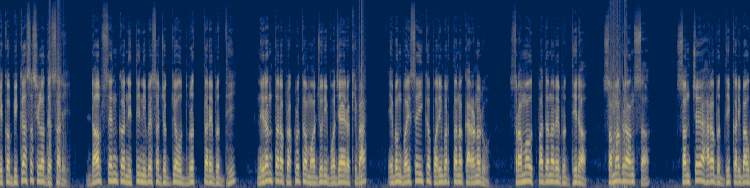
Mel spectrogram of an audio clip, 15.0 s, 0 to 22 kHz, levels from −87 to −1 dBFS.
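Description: A processor too busy to finish its very short audio buffers on time (the texture points to buffers under a millisecond) drops dozens in a row, each leaving a hard-edged gap of silence. This processor overload crackle sounds like gritty tearing over the speech from 0.92 to 1.56 s, again from 7.13 to 7.76 s between "ନିରନ୍ତର ପ୍ରକୃତ ମଜୁରୀ ବଜାୟ" and "ଏବଂ ବୈଷୟିକ ପରିବର୍ତ୍ତନ କାରଣରୁ", and briefly from 12.16 to 12.54 s after "କାରଣରୁ ଶ୍ରମ ଉତ୍ପାଦନରେ ବୃଦ୍ଧିର".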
